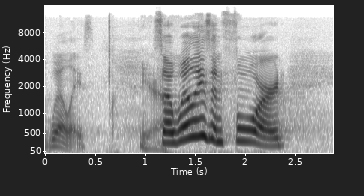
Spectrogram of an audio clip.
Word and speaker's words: Willys: licensed to Ford and, now I'm going to pronounce this wrong, is it Willys? Yes. Or I've heard it the other way too, and I think It's Willys. I always thought it was Willys.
